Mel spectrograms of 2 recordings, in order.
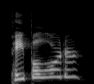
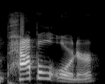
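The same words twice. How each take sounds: First: "papal" said PAY-pul, higher and questioning; papal with long a. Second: "papal" said with a short a, like PAP-ul. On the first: Second try at the word papal. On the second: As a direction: make the first syllable of "papal" rhyme with cap. Corrects his own saying of papal. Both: Real, not acted.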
